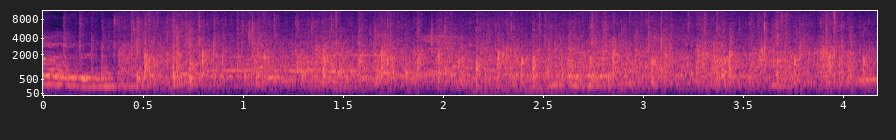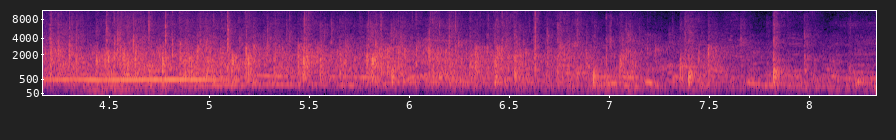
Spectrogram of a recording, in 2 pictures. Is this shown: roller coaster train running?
no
